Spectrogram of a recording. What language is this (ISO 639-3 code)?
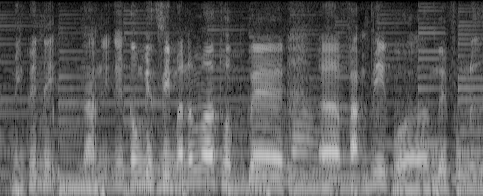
vie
